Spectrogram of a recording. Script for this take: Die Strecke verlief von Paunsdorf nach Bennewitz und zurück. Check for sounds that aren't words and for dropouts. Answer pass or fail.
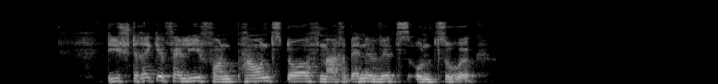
pass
